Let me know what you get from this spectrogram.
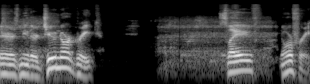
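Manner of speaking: usual speaking voice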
